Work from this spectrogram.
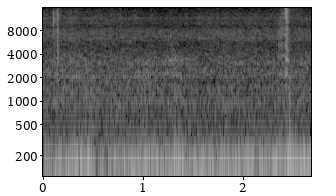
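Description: A used car's engine revving on a test drive, heard from inside as a low steady rumble that swells slightly, with road noise underneath and no talking.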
